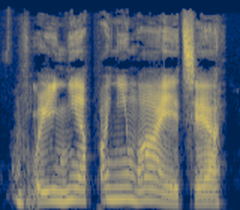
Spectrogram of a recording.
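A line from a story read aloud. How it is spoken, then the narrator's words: Creaky creature voice. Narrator (Russian): проскрипело одно из существ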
